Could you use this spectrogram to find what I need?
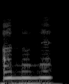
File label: syozyo anone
